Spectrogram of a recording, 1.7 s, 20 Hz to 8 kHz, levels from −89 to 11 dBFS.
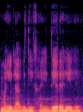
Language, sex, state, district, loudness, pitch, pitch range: Hindi, male, Jharkhand, Ranchi, -12 LUFS, 125 Hz, 120-130 Hz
